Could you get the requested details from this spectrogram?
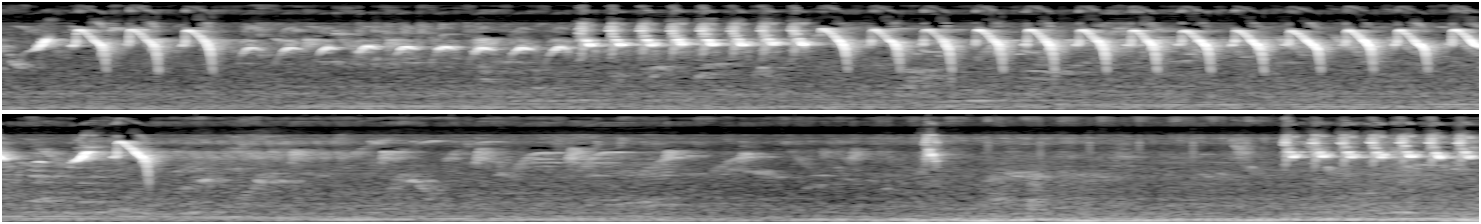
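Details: Munia in full canary-imitation song: long runs of rapid, high, downward-sweeping notes mixed with quick trilled stretches, a quieter middle section, then a final burst of fast notes.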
